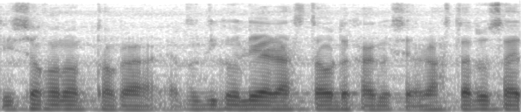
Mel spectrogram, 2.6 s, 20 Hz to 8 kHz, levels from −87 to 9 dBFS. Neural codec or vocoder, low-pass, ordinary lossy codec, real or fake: none; 7.2 kHz; none; real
